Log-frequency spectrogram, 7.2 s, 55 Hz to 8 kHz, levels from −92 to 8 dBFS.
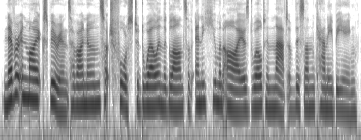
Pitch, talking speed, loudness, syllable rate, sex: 180 Hz, 215 wpm, -21 LUFS, 5.1 syllables/s, female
